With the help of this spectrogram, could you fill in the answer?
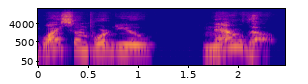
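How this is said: The word "now" carries the stress. The question focuses on why it matters at this time. "Why would I emphasize the word now?"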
